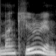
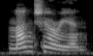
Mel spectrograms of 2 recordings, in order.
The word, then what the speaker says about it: Manchurian: The Mancurian Candidate, right? That film. Or am I mixing it with Mancunian? Maybe. Mancurian pronunciation. Who's right? Me or him? Manchurian. He's right. I'm wrong.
